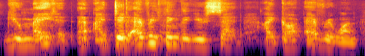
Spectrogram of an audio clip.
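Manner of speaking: high, loud, eager burst; excited. Retold or imitated. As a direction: blurt it out thrilled. Excited quoted reunion lines.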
